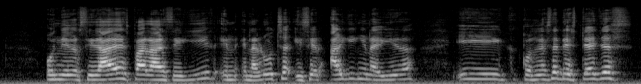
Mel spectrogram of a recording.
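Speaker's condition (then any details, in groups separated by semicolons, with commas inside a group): Down syndrome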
